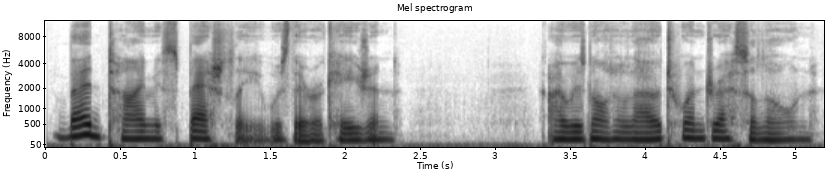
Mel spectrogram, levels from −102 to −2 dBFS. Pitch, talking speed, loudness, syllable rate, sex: 150 Hz, 150 wpm, -19 LUFS, 5.6 syllables/s, female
